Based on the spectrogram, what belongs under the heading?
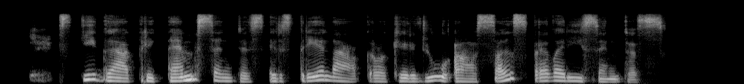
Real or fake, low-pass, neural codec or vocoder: fake; 10.8 kHz; codec, 24 kHz, 1 kbps, SNAC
